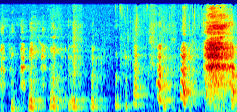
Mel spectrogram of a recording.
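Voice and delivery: soft unvoiced laugh through a full mouth; breathy muffled laugh. Real, not acted. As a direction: laugh quietly with food in mouth.

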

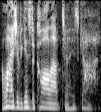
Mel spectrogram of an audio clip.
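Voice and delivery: normal talking voice

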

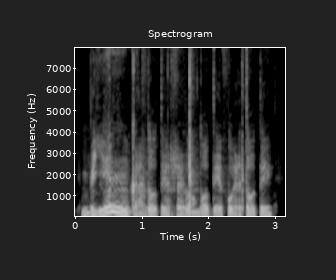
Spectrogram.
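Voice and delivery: put-on slow, drawn-out northern Mexican accent. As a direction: stretch the words in a loud northern Mexican accent. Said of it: "Ya te acabo de hablar como norteño".

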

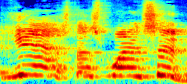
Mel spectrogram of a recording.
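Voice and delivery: high-pitched mimicked protest; insistent retort. Woman insisting to her interviewer, mimicked high retort.

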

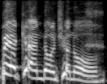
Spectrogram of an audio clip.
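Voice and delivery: put-on loud, high, laughing joke Jamaican accent; mock Jamaican accent. Joining the joke about failed accents, mock Jamaican accent. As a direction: shout it in a hammed-up Jamaican lilt. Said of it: "turn into Jamaican accents".

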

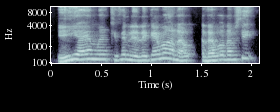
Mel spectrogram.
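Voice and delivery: puzzled reply. Retold or imitated. Son puzzled on phone.

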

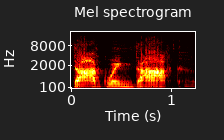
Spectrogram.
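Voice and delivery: slow Boston "Darkwing", R dropped; broad, slow Boston demo; Boston accent. Shown as a demonstration. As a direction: draw out "Darkwing Doc" like a Bostonian. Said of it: "with a Boston accent".

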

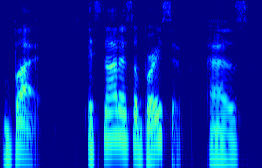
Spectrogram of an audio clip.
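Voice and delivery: ordinary talk

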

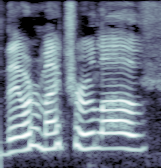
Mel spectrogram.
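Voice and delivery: high, loud, drawn-out lament; mock heartbroken wail. Kid losing an online friend, hammed-up wail. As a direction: wail it melodramatically, stretching the words.

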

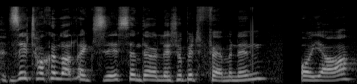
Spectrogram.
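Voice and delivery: put-on lightly lampoon the German accent as Americans hear it; mock German accent. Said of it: "it's kinda like".

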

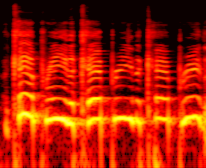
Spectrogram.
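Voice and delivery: very high, hysterical Californian squeal; mock Californian accent. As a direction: imitate a panicking Californian woman, squealing. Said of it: "Californian accent".

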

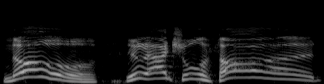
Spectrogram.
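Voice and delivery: high, slow ghostly vampire; hammy undead count, drawn out. Pretend. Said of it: "you got real ghostly there".

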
